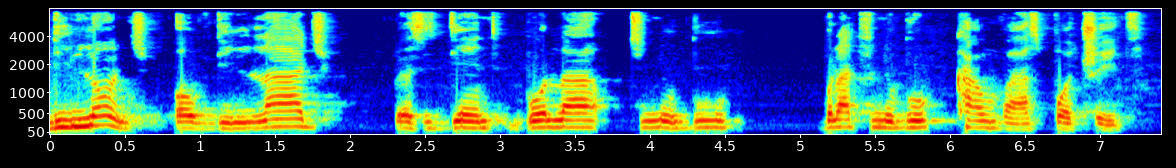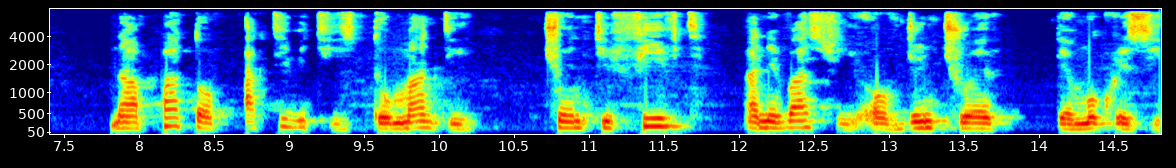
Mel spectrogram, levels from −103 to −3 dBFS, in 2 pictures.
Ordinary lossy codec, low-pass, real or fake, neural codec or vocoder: none; 7.2 kHz; fake; vocoder, 44.1 kHz, 128 mel bands every 256 samples, BigVGAN v2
